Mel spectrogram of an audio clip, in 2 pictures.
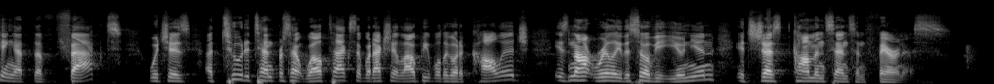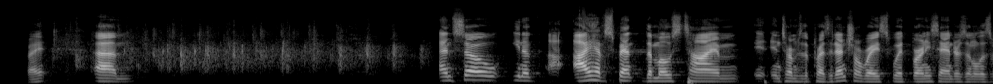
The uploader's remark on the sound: A live session from #JaipurLitFest2020.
